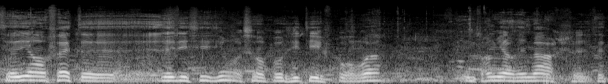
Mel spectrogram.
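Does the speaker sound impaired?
Yes: Parkinson's disease; pesticide exposure over 27 years at Coralis Cooperative, skin and inhalation, weakened bones, pronounced stooped posture; no teeth left due to bone weakening.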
